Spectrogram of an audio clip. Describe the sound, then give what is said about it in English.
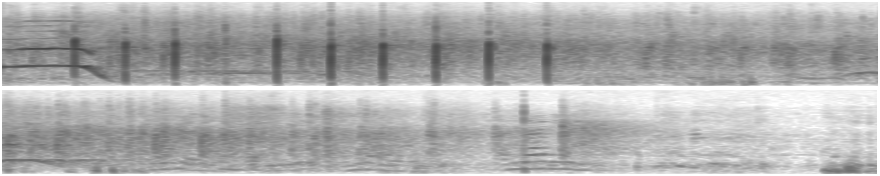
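An audience applauds to welcome a speaker, with dense, steady clapping and a few sharper claps early on, gradually thinning and fading out near the end. “give her a warm welcome”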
